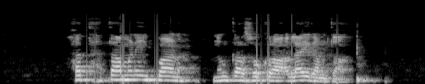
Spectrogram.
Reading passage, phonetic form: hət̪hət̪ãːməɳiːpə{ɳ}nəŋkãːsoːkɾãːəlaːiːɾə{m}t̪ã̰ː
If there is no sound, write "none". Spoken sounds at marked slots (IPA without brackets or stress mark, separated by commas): ɳ, m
